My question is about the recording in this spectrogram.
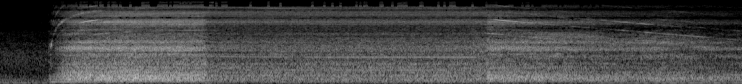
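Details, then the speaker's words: Trash-find Shark Navigator vacuum before repair, switched on: motor spins to a high whine, then tone drops and thins as airflow hits the bypass that protects the motor from overheating when clogged; the hose appears to be clogged. "and what it's hitting is the bypass in case there is a clog it's going to allow the motor to not overheat itself"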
